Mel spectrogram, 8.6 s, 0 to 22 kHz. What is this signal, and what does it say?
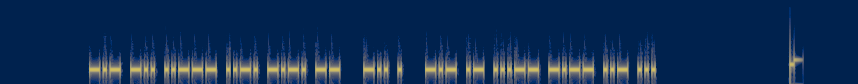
Morse code, heard as a keyed tone, about 36 wpm, 700 Hz. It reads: KD2FCM DE KA3YUS
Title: USA Callsign DE Callsign - 6 Characters - 35wpm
